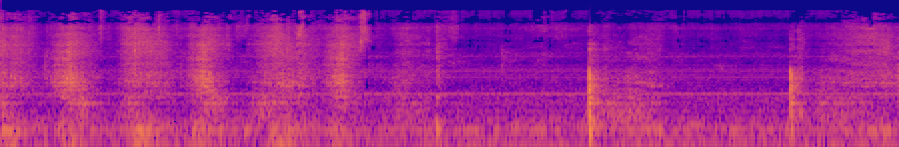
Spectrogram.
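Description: A plastic cake scraper smoothing cream around the side of a cake while the wooden cake board is turned by hand: about six soft rubbing and scraping strokes in quick succession, then two sharp knocks about two seconds apart.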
